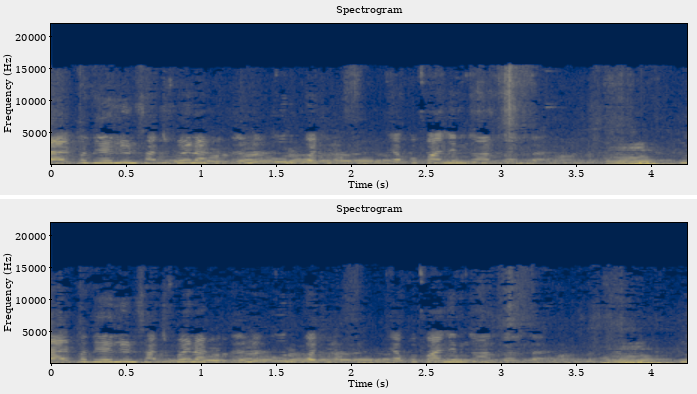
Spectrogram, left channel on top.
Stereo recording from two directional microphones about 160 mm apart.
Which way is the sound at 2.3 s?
40° right (ahead or behind).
